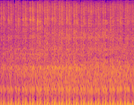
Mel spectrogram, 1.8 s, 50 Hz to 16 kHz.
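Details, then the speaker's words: 2014 Polaris Scrambler 850 quad, fuel-injected, 2,000 miles, just started with the key: quick, even firing pulses and a steady low rumble at idle, no knocks or misses. Owner says it runs perfect. "so this one it has 2,000 miles on it it obviously runs perfect it's was really nothing wrong with it"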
